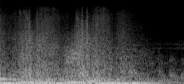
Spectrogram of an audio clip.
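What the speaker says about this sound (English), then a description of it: "Explosion there it goes." A space-combat explosion in the video game X4 Foundations bursts as a loud, dense boom with rumbling low end, sustaining for over a second before tailing off, with no talk over it.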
